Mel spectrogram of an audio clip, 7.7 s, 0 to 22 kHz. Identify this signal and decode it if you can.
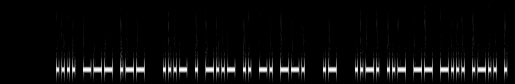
Morse code, heard as a keyed tone, about 30 wpm, 700 Hz. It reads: HOW VEXING A FUMBLE
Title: Pangram Challenge v2 - 30wpm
